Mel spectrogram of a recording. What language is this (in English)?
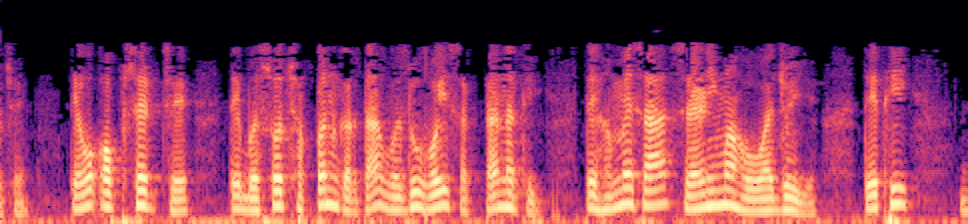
Gujarati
